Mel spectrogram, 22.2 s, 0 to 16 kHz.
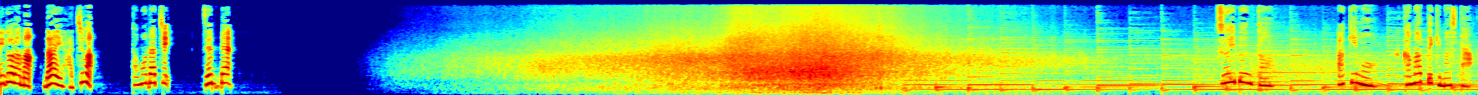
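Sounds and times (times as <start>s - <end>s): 
speech: 0.0s - 3.6s, 18.3s - 19.2s, 20.1s - 22.1s
wave breaking on a beach in late autumn: 5.5s - 16.6s, 17.7s - 21.1s.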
